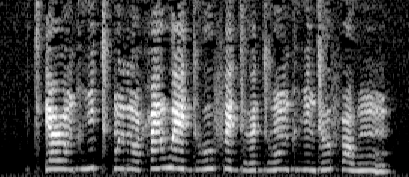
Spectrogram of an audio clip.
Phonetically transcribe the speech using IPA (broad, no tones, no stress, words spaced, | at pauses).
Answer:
t͡sʼeʕõɡʱi t͡sʼũrõħẽ wɛ dʱo fɛdʱœdʱõ ɡʱĩdɵ fɑwũ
